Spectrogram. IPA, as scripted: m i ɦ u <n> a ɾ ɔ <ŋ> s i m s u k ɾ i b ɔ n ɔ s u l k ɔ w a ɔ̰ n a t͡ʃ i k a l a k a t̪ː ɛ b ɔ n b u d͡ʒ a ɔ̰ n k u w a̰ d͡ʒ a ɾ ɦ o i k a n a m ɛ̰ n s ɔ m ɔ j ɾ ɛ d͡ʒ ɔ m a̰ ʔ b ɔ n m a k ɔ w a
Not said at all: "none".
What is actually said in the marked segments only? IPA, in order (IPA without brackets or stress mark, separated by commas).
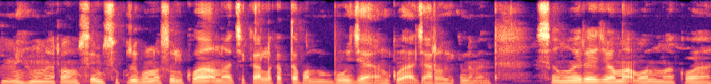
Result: m, m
